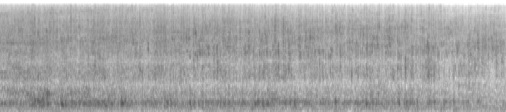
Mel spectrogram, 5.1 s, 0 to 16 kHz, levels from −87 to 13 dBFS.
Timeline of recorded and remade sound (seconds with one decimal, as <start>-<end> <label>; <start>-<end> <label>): 0.0-1.2 remade; 1.2-5.1 recorded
